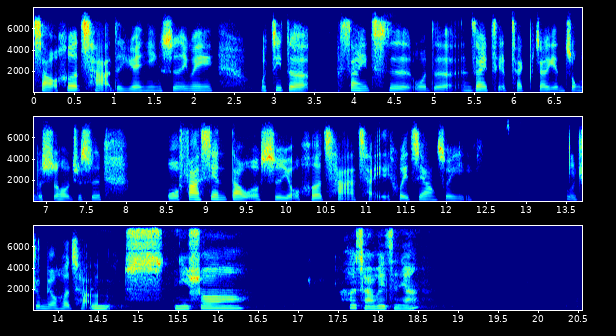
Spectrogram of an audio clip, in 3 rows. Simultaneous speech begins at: none

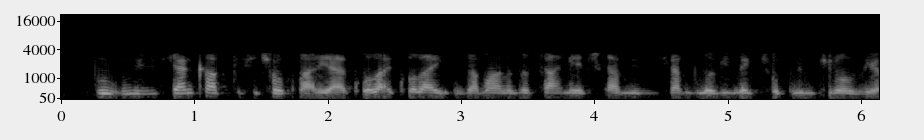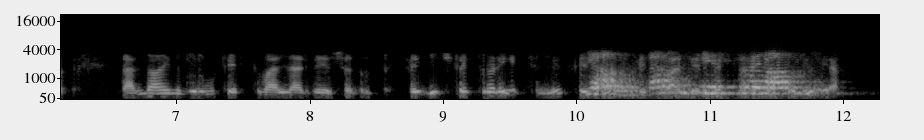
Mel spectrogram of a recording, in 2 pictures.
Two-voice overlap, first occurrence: 10.1 s

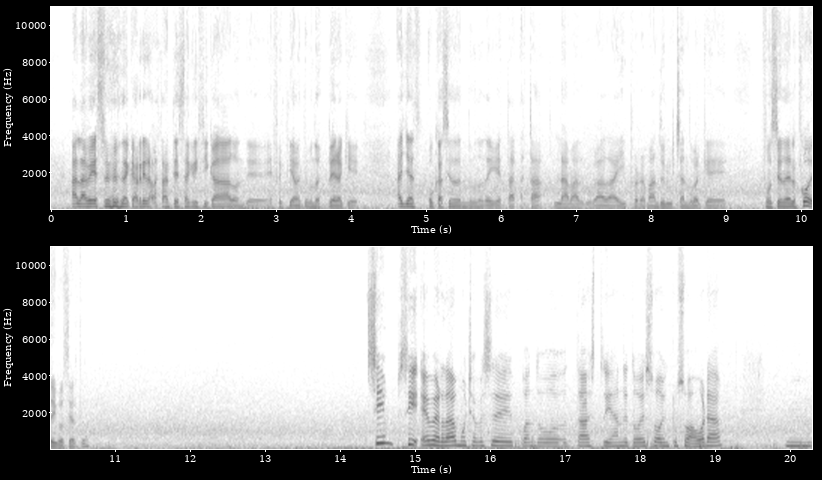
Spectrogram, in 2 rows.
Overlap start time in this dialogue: none

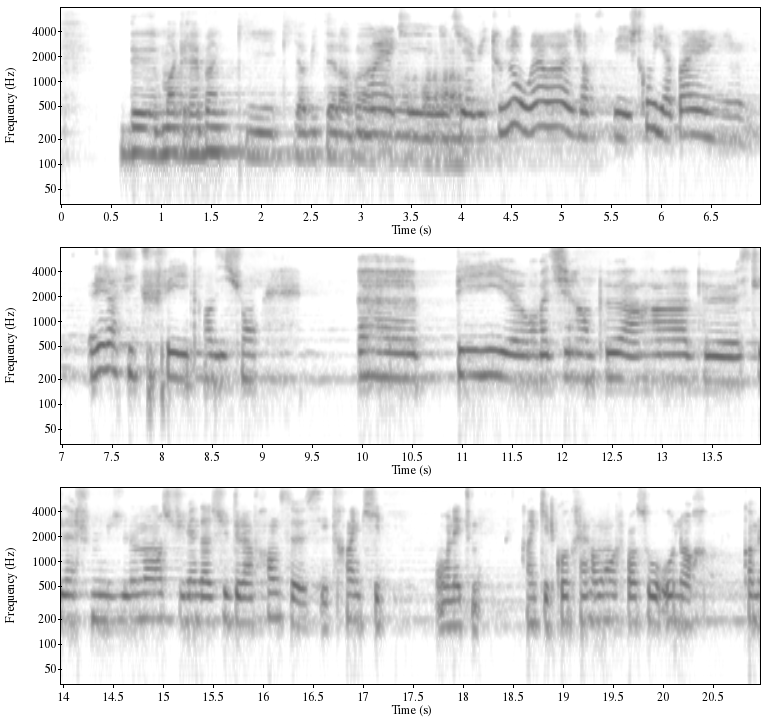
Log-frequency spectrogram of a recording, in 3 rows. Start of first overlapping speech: 3.0 s

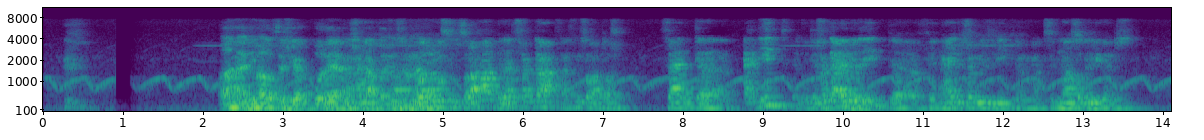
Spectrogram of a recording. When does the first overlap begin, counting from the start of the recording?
3.6 s

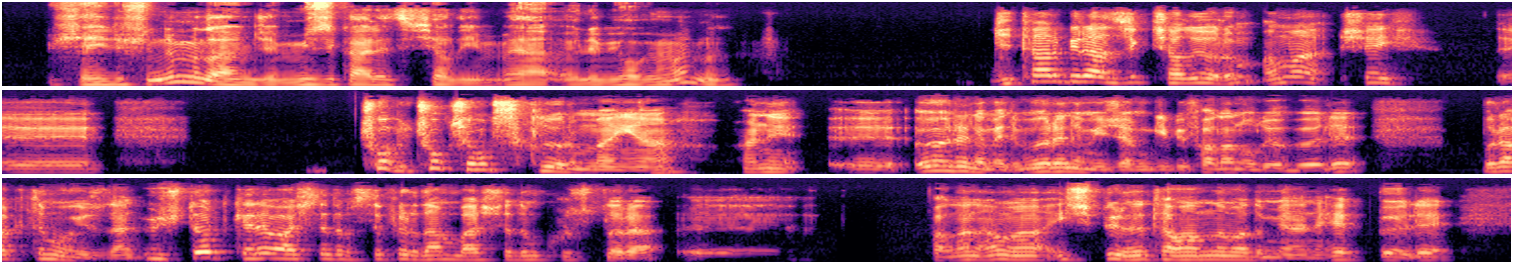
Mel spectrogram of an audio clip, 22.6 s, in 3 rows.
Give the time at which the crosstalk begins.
none

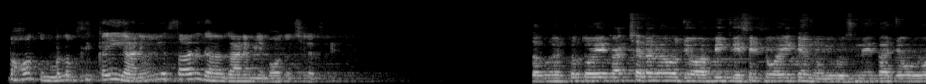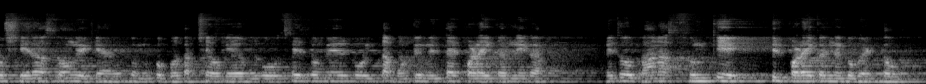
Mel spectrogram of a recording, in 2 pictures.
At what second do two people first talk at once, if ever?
none

